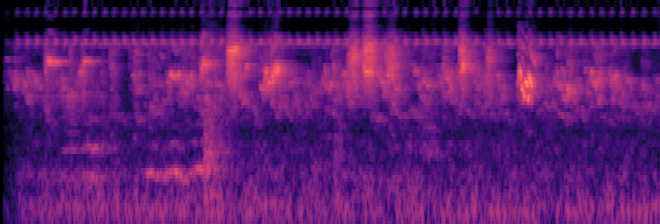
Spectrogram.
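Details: Budgerigars chatter in quick, scratchy chirps and warbles, a busy run of high twittering from a mating pair on eggs.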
